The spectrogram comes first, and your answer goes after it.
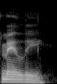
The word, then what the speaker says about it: melee: because it's melee.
